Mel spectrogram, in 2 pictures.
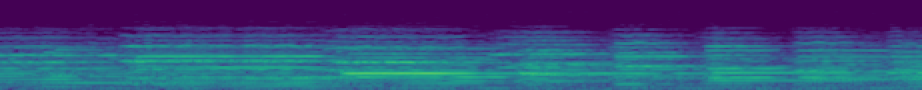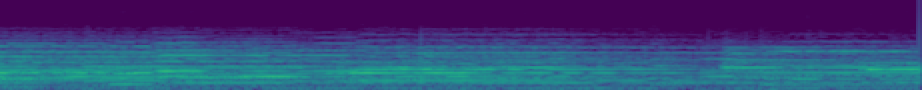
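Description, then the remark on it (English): Church bells in Vienna peal continuously for a wedding, several tones overlapping and ringing out loud and full, with fresh strikes layering over the lingering hum. No voices are heard. “Listen to the bells, my darling.”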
